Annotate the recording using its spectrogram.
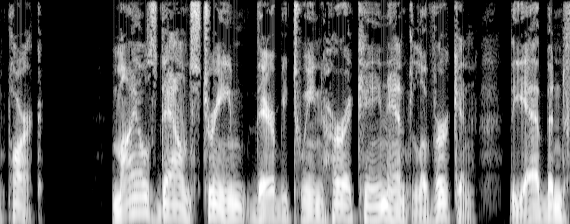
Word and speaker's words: Hurricane: He was the water boss in Hurricane, which the locals pronounced Hurricane for reasons no one quite remembered.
